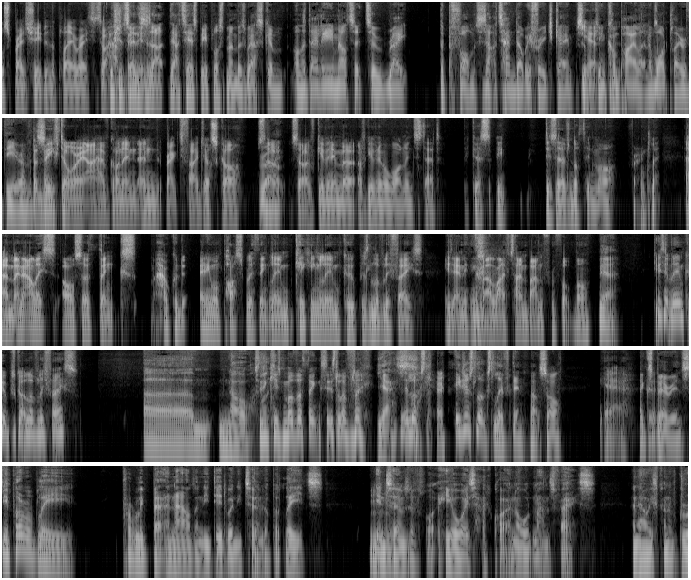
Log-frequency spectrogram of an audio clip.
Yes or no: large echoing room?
no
